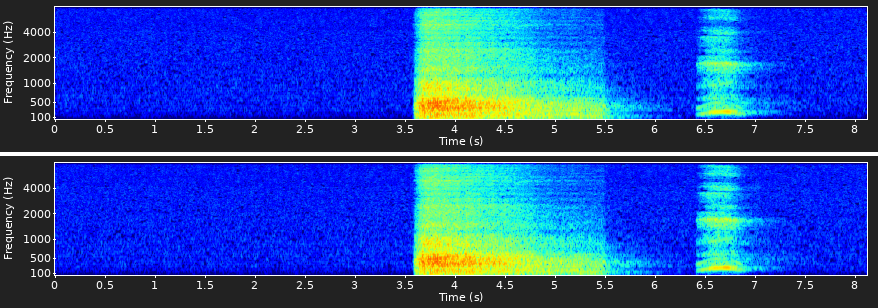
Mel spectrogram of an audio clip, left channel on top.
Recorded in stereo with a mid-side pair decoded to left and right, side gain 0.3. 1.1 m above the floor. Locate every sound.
3.6 s breathing: 5° left, 1.8 m
6.4 s a gasp: 35° right, 1.5 m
